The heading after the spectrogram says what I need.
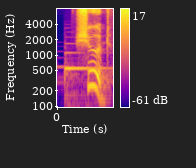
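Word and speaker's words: should: शुड यानी को चाहिए, यहाँ पर एल जो है ये साइलेंट है।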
